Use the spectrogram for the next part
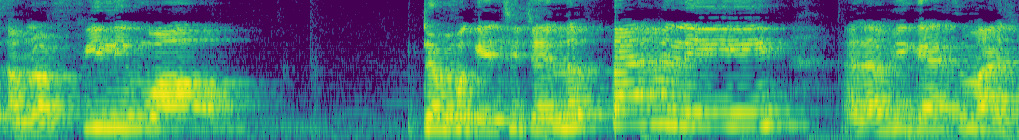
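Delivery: blocked nose, sick and nasal. Real, not acted. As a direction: sound nasal like you have a cold. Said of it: "Forgive the nasally voice".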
